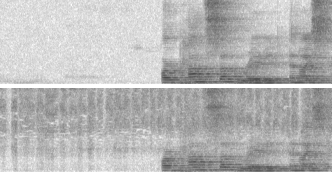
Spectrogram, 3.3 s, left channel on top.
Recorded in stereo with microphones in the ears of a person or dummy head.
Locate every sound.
1.6 s a woman speaking: 15° left (ahead or behind), 1.2 m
